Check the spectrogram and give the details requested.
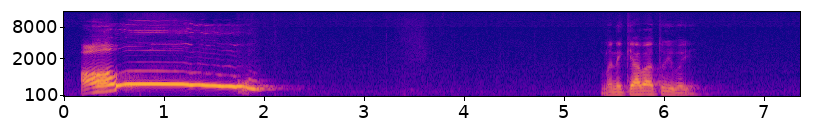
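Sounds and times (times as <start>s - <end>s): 
speech: 0.2s - 0.8s, 5.4s - 6.4s
dog howling: 0.2s - 2.2s.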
